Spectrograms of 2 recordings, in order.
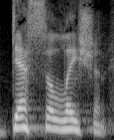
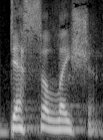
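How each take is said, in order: Both takes have the same delivery.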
